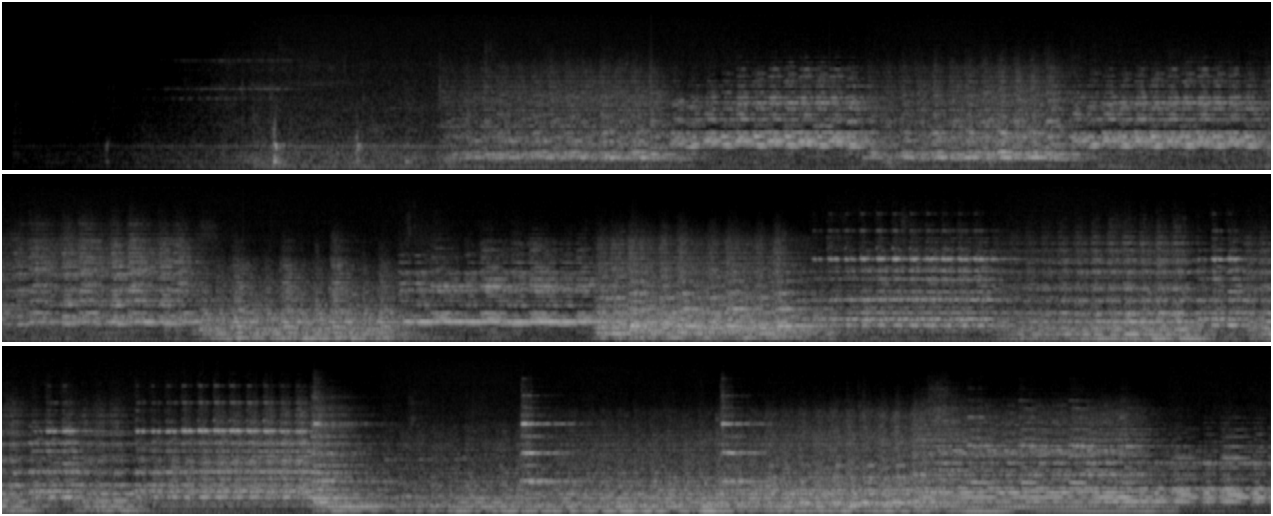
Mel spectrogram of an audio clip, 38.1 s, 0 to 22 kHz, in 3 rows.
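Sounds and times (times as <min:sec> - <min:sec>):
orchestra playing slow classical music: 0:01.6 - 0:38.0.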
